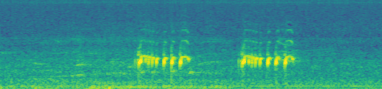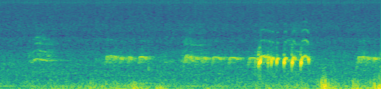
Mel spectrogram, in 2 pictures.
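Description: Zebra dove cooing: three bursts of quick staccato coo notes, about two seconds in, three seconds in and near the end, with softer, longer coos in between.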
